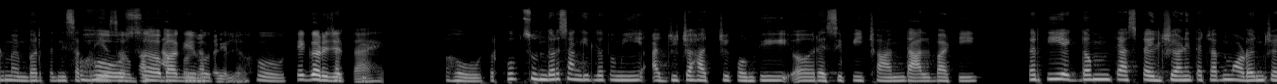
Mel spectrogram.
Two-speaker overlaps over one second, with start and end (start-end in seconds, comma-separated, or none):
0.9-2.4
